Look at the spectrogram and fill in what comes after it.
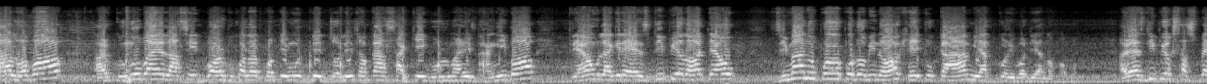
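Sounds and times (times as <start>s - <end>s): low background hum: 0.0s - 12.0s
man speaking into microphones: 0.0s - 12.0s.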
